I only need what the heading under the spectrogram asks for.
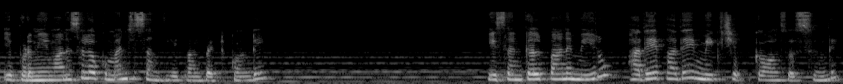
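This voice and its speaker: A woman gently guides a relaxation meditation, giving unhurried step-by-step instructions. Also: fairly high pitch. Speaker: yoga nidra guide. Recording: music behind the voice. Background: background music.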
